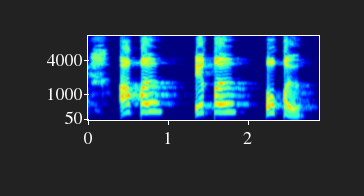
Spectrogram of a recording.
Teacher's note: ہماری آواز جو ہے وہ لوٹتی ہوئی نکلے گی, خوب ظاہر کر کے ہم نکالیں گے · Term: حروف قلقلہ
